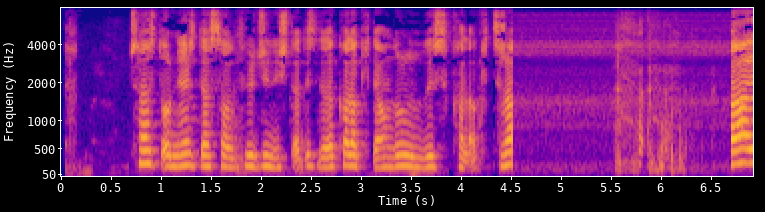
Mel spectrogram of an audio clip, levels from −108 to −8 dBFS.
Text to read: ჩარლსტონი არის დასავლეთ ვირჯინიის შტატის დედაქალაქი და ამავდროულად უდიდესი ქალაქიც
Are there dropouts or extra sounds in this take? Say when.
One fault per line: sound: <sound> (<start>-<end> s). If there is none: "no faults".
sound: laugh (5.5-6.6 s)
